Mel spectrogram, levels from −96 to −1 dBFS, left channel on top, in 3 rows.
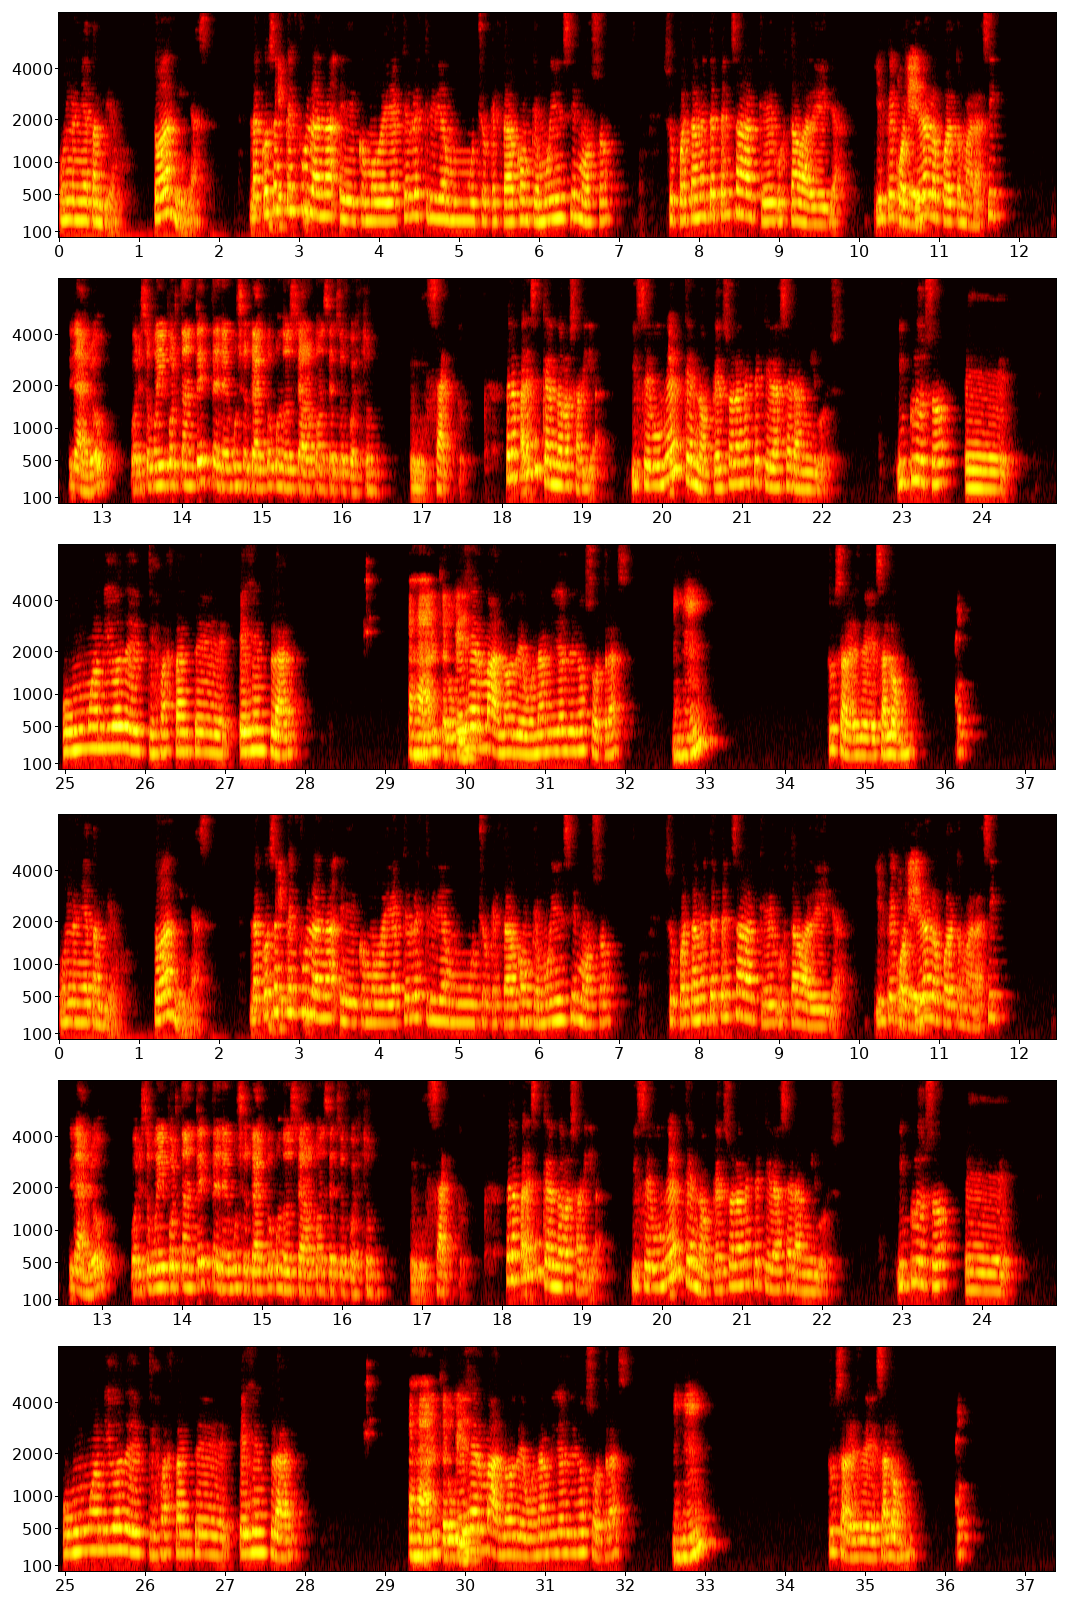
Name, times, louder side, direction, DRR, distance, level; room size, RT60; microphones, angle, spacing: voice 1, 0.0-0.7 1.2-1.8 2.4-6.9 7.6-9.8 10.2-11.7 16.9-17.3 18.1-19.2 19.6-22.1 22.9-24.3 25.0-27.9 29.5-29.6 29.9-31.9 34.5-35.6, left 2 dB, 65° left, -1 dB, 0.6 m, -28 dB
voice 2, 10.5-10.8 12.6-13.0 13.4-16.4 20.1-20.2 29.3-30.1 32.6-33.0 36.1-36.2, equal, 50° left, -4 dB, 1.4 m, -29 dB
3.2 x 2.2 x 2.7 m, 0.36 s
head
